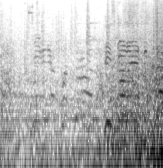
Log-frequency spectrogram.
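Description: Gunshots crack nearby.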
